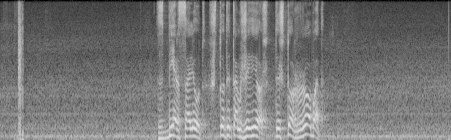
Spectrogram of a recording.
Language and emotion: Russian, angry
